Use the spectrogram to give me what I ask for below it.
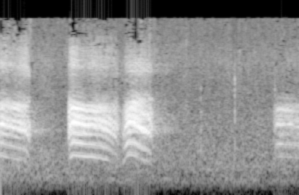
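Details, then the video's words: Raven giving four harsh, hoarse croaks, each about half a second long, with short pauses between them against a quiet background. "Raben Geräusche - Raben Sound"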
